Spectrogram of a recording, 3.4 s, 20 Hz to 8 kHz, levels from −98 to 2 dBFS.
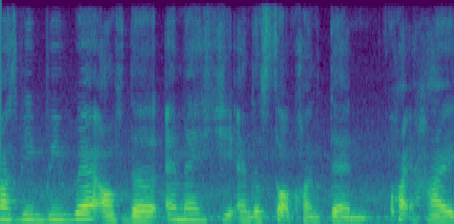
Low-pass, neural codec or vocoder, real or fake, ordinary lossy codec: none; none; real; none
